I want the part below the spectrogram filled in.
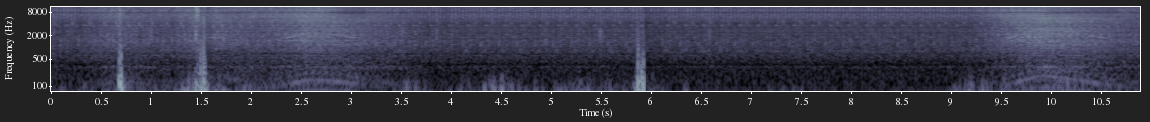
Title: Mercedes W123 300D strange noise from exhaust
